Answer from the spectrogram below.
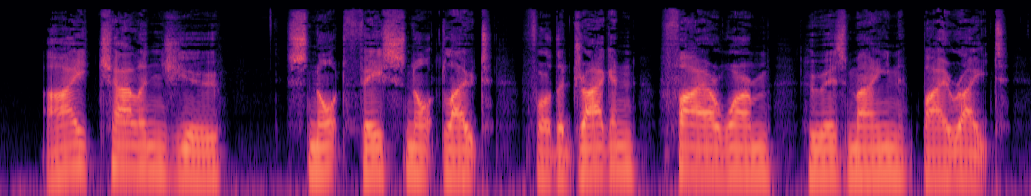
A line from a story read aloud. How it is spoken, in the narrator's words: said Hiccup, trying to hide his reluctance by speaking as loudly and formally as he could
